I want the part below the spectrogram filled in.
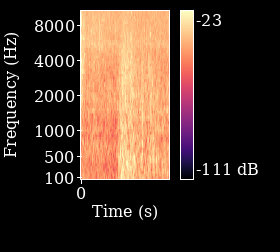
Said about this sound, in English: Oh, that storm is really hitting now.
